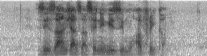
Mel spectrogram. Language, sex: Zulu, male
